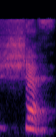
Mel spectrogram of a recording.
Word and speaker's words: chef: right yeah thank you the first word is not Chef okay it is Chef like chef Chef okay it's not chef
